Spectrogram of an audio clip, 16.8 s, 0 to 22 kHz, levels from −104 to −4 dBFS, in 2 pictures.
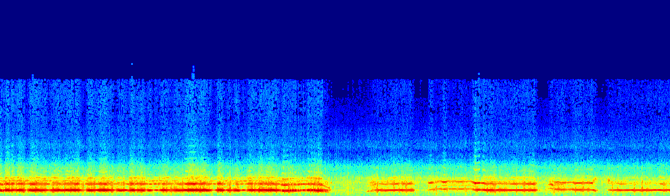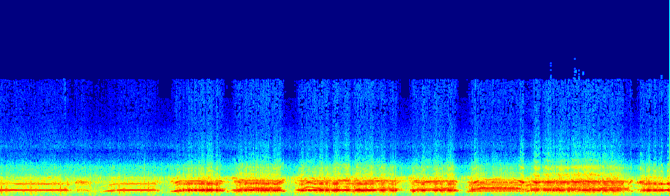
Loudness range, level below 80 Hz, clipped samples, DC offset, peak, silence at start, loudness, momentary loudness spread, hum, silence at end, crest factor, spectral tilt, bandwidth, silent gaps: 7 LU; -76 dBFS; under 0.1%; under 0.1%; -2 dBFS; 0 s; -16 LUFS; 10 LU; none; 0 s; 14 dB; -4.5 dB/octave; 4.5 kHz; none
